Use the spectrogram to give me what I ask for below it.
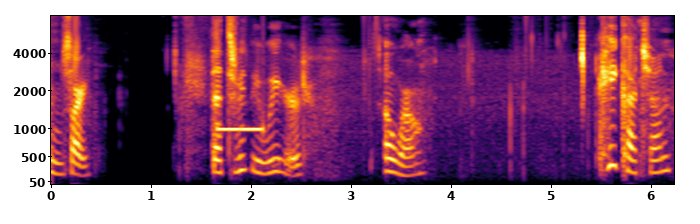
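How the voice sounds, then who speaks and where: A woman's voice: a little high, animated, very slow, noisy background. A young woman casually reading a story aloud, giggling, flustered and stumbling over lines. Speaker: fanfic reader.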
